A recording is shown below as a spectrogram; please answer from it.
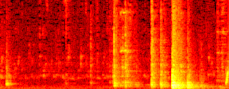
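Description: Bluegill fish from Lake Biwa being rinsed under water, with a few short splashing, dripping bursts that grow louder toward the end and quiet gaps between them.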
